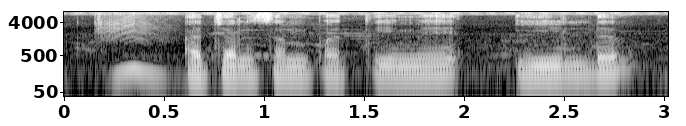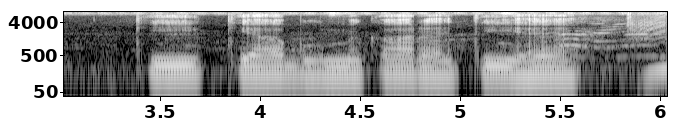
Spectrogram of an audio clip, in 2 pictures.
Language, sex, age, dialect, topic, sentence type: Hindi, male, 25-30, Kanauji Braj Bhasha, banking, statement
